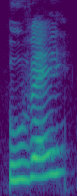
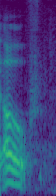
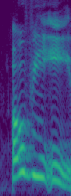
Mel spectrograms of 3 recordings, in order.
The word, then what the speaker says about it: Ove: I'm just gonna say Ove, because that's how it's written. O-V-E. There's an E at the end, you pronounce the O. Ove.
